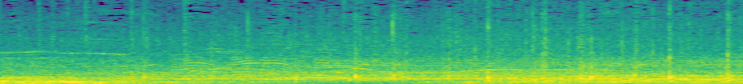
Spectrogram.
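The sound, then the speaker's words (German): Crowd cheering in Moscow: a dense, steady roar of many voices shouting together, holding an even loudness throughout without clear breaks. “Als diese Jubelrufe durch Moskau schallen, fühlt sich das Volk befreit.”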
